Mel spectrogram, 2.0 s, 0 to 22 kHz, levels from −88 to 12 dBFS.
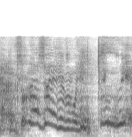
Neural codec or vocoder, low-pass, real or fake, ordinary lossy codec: codec, 24 kHz, 1 kbps, SNAC; 7.2 kHz; fake; none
